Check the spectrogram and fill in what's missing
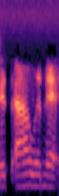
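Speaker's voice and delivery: usual speaking voice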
